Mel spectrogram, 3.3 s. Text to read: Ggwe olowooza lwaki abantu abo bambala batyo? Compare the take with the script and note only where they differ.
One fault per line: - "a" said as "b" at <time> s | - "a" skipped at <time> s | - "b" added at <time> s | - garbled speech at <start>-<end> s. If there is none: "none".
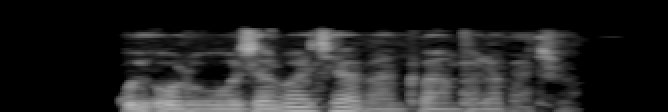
- "abo" skipped at 2.1 s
